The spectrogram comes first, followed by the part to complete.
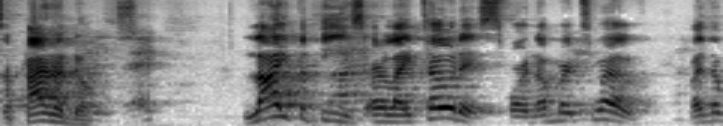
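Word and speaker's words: litotes: a paradox lypatis or litotis for number 12. by the way we pronounce that as light at ease with a z if you pronounce it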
